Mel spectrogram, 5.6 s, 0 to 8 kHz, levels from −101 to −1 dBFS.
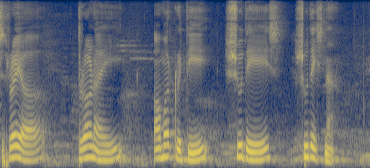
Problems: none marked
